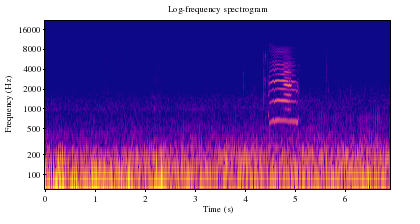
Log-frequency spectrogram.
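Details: Stray kitten crying while eating treats: a single short, bright meow near the end, set against heavy low-pitched background noise and outdoor rumble.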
